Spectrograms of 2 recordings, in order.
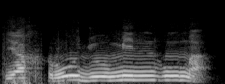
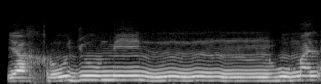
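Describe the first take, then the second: First: The n sound is short and clear. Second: The n sound is held with a nasal hum. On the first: The speaker calls it right. "Jelas dan terang" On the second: The speaker calls it wrong. "Itu dengung namanya"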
